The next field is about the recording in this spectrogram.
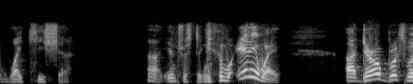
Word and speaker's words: Waukesha: And I think on his gun, he had one of the victims' names from Wakasa, Wisconsin. And I'm probably mispronouncing that name. Wakasha, Wisconsin. – Waukesha.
